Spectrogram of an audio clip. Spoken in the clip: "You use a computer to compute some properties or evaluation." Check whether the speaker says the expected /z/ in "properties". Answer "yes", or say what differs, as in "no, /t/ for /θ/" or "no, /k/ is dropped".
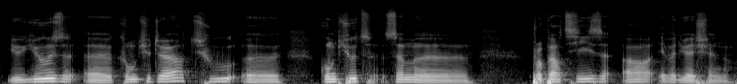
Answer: yes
